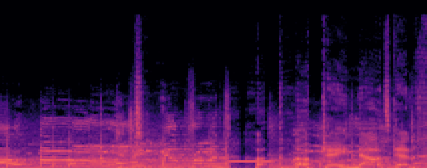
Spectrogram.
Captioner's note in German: Piep; lacht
